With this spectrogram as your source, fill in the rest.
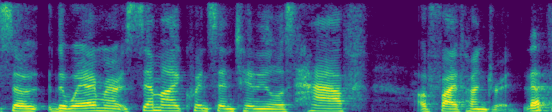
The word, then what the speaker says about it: semiquincentennial: I remember last time you schooled me uh or you were very helpful in helping me pronounce the technical term. It's semiquincentennial.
